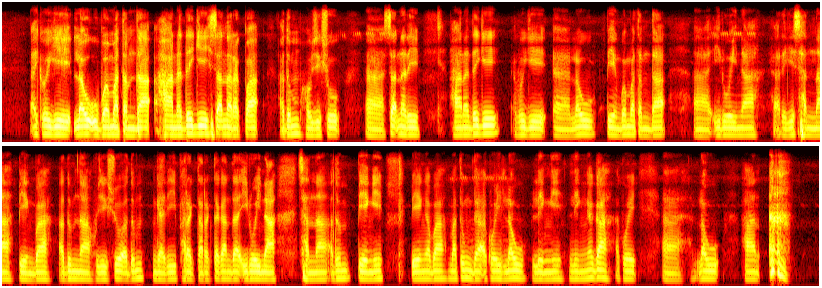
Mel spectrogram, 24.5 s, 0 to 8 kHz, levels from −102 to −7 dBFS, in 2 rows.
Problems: background sounds at intervals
